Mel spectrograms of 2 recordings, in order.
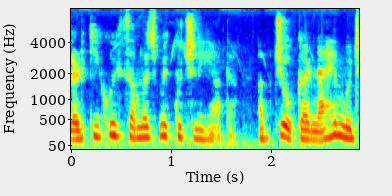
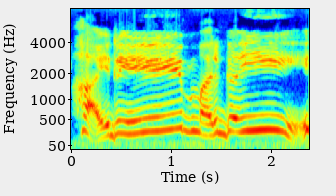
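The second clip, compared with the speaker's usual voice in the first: slow, drawn-out wail of fake pain; hammed-up fake fall cry; 6 semitones higher, much slower than usual. Grandmother fakes a fall to blame the boy, drawn-out wail. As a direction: overact the pain of a pretend fall. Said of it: "गिरने का नाटक करती है".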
